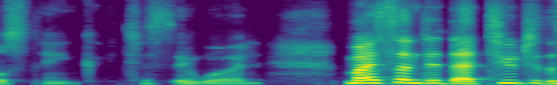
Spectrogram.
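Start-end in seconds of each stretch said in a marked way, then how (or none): 0.0-1.3 breathy whispered aside; exasperated whispered trail-off. Real, not acted. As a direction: let it fall to a whisper. Exasperated about smelly costume.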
